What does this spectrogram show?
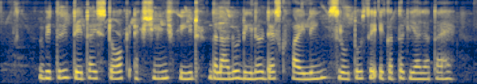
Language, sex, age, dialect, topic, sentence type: Hindi, female, 18-24, Awadhi Bundeli, banking, statement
